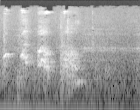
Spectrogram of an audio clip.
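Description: Five-week-old Aussiedoodle puppies yipping and whimpering: about four short, high calls in the first second or so, the last one sliding down in pitch.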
